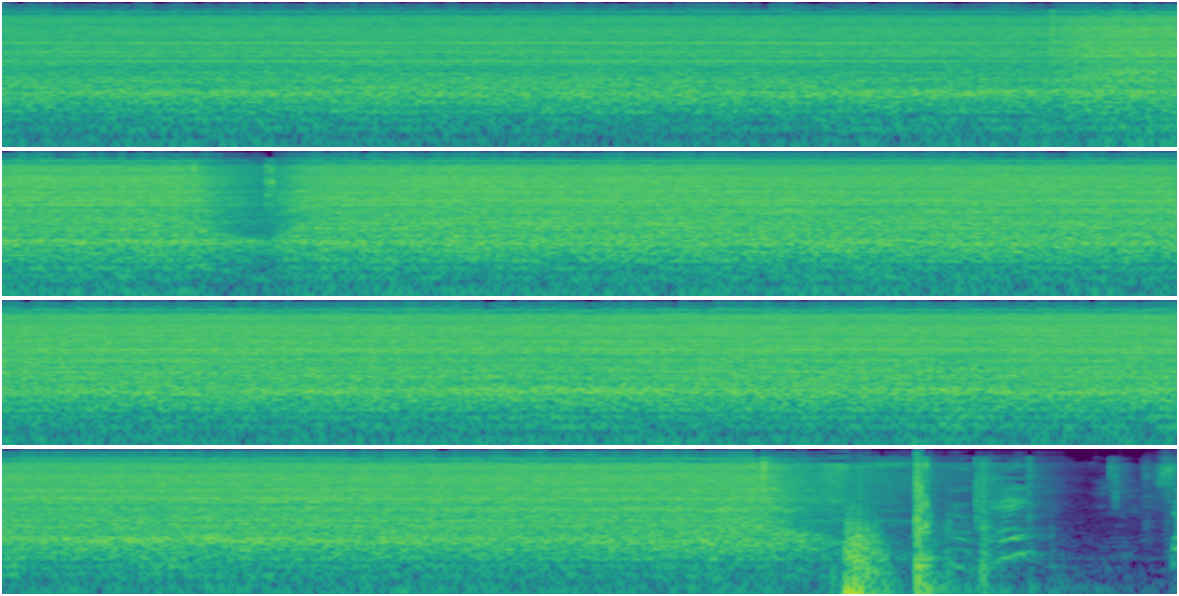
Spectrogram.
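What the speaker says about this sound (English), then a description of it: "I'm gonna use a hairdryer just to hurry this up." A hair dryer blows steadily and loudly on wet paint on card, a constant broadband roar for about twenty seconds that cuts out with a few clunks at the end.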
